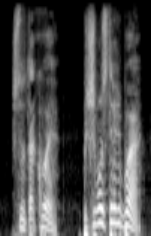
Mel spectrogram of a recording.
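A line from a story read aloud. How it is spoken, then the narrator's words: Alarmed, just woken. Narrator (Russian): встревоженным голосом спросил, просыпаясь, Николай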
